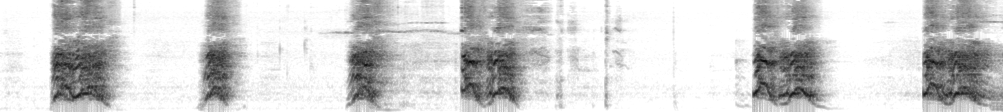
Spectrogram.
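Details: Female Doberman Poupoune throws a tantrum over her slow breakfast, giving six sharp, separate barks spaced about one to two seconds apart, each short and forceful, with near silence between them.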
